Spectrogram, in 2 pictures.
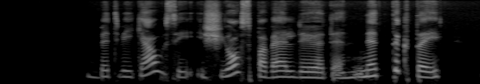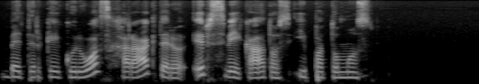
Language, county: Lithuanian, Tauragė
